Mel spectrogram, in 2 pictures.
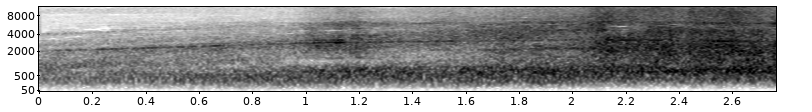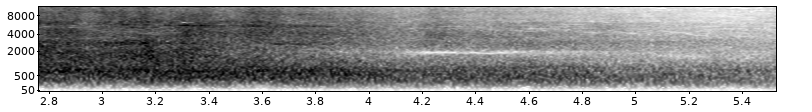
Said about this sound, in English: That is the Hawaiian Airlines jet taking off. We don't know. It's bound for Seattle, Tokyo, Tahiti, San Francisco.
